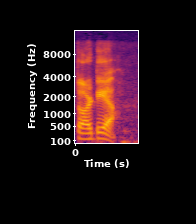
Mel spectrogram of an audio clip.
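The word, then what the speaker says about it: tortilla: Cuisine है, ठीक है, जिसका नाम एक्चुअली लिखा जाता है टॉर्टिला, बट इट is pronounced as टॉर्टिया।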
